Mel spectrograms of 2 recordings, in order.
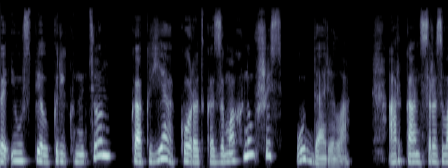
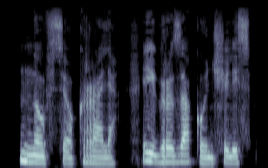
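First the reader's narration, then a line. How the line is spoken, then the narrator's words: Angry, through teeth, bandit. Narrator (Russian): зло процедил третий, снулый бандюган, который до этого не участвовал в разговоре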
